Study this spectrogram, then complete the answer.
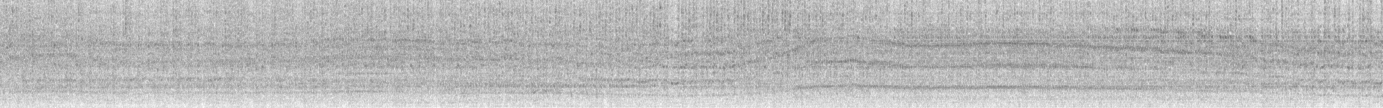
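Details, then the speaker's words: Car at idle just after exhaust work, before timing set: harsh, raspy idle with sharp puffing, sounding almost like no exhaust; leak at the header flange, where the upper flange touches the header flange, probably unevenly; an H-pipe is to be ordered. "What in the hell? Why does it sound like that? Sounded like there ain't no exhaust on it."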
